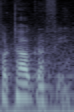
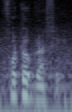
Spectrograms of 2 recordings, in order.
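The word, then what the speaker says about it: photography: যেমন ফটোগ্রাফি, ফটোগ্রাফি, right, ফটোগ্রাফি আমরা বলি, ফটো, এই যে ফটোগ্রাফি, রাইট, ফটোগ্রাফি, এই যে রাইট, আপনি যদি ফটোগ্রাফি বলেন, ফটোগ্রাফি বলেন, তাহলে কিন্তু জিনিসটা মানে প্রপার হবে না, ফটোগ্রাফি, ঠিক আছে, ফটোগ্রাফি, ফটোগ্রাফি।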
